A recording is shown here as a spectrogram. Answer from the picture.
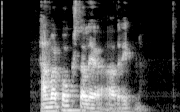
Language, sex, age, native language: Icelandic, male, 60-69, Icelandic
